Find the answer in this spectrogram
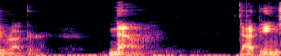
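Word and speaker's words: Røkkr: The correct pronunciation being rucker. With rolling R's.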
